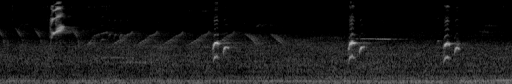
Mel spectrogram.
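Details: Oriental magpie-robin, teler type, uttering unusual sounds: a high sharp note followed by a faint rapid ticking series, then paired short whistled chips repeated about once a second.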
